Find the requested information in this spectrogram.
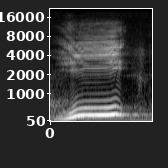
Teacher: Ma saat wakaf aslinya hiya saat wakaf dibaca hi dengan vokal bukan dengan konsonan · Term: vokal panjang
